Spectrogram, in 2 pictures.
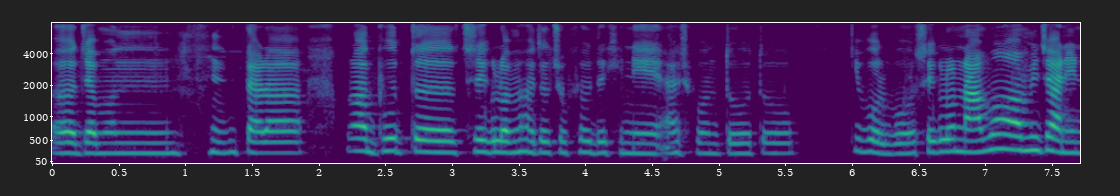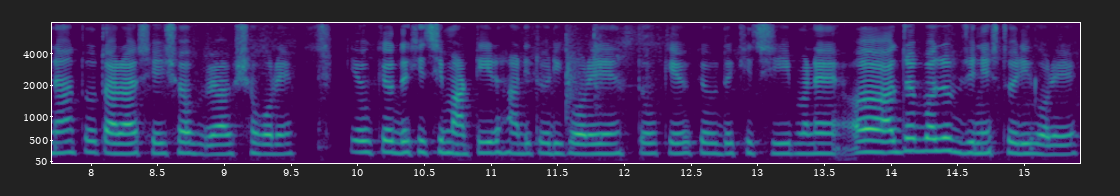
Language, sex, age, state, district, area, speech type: Bengali, female, 18-30, West Bengal, Murshidabad, urban, spontaneous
